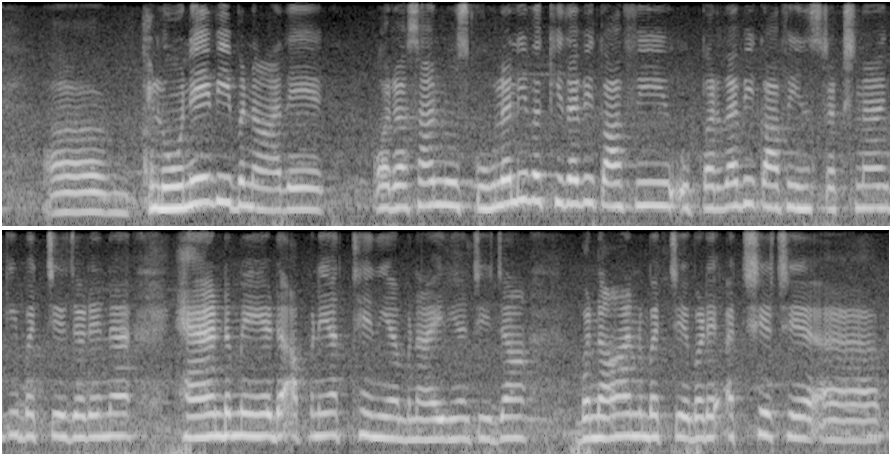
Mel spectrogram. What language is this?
Dogri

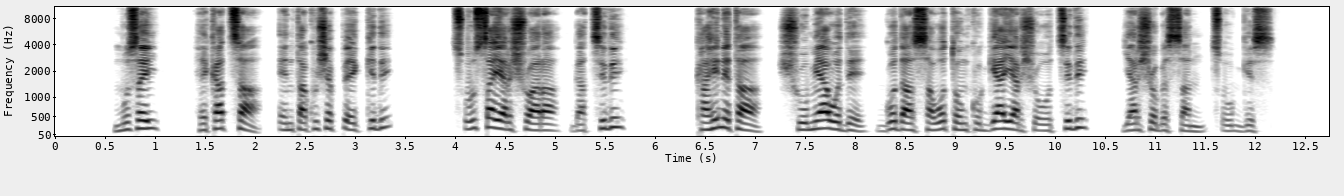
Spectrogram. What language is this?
Gofa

